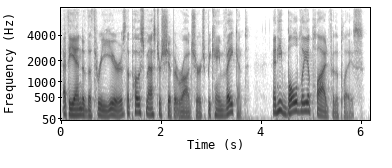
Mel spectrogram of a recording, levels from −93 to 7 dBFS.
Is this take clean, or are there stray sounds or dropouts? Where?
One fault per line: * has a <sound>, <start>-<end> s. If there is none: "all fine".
all fine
